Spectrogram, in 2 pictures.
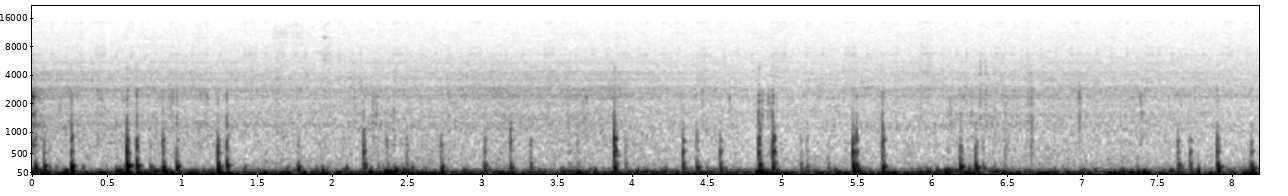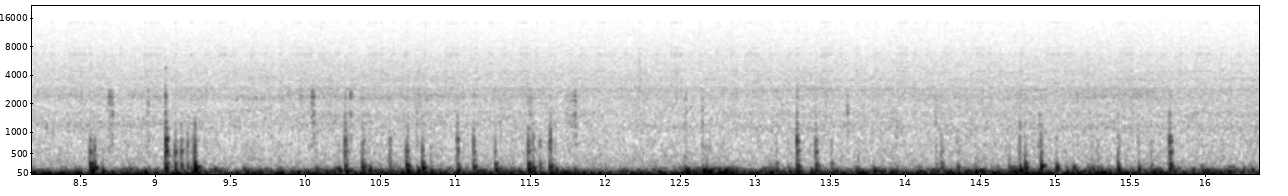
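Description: Wind buffeting the camera microphone as a steady low rumble, with footsteps crunching on beach sand at an uneven walking pace of about two a second.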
